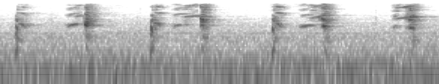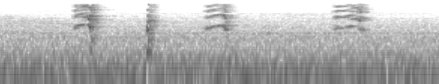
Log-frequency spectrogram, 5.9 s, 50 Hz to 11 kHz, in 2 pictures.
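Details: Peregrine falcon at a nest ledge on the Rachel Carson building, Harrisburg, Pennsylvania, 19 January 2013, believed to be the resident female, possibly calling to a male off camera: a dozen short, harsh, grating notes over six seconds, some doubled and unevenly spaced, over a low hum.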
